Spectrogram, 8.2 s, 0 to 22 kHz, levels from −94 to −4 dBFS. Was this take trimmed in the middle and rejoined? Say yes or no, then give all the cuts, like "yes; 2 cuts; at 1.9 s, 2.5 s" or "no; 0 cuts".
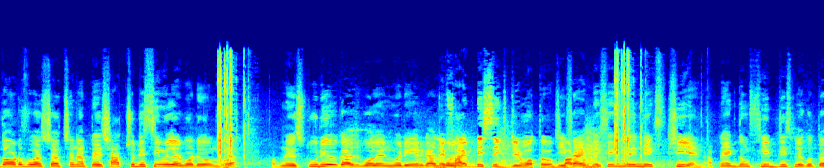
yes; 2 cuts; at 2.2 s, 6.3 s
